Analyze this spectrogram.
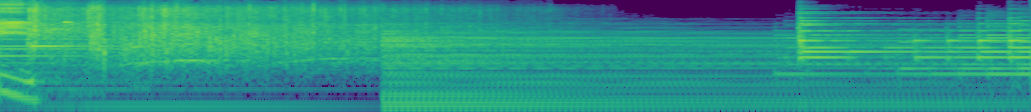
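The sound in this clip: Audience applause greets the MC of an improvised musical comedy show, a dense clapping wash that thins after about two seconds while sustained musical chords ring on beneath it.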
